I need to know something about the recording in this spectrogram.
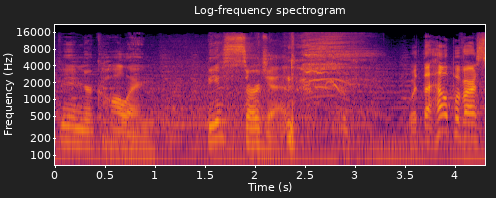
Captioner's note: chuckles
